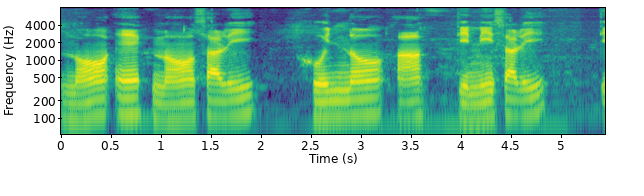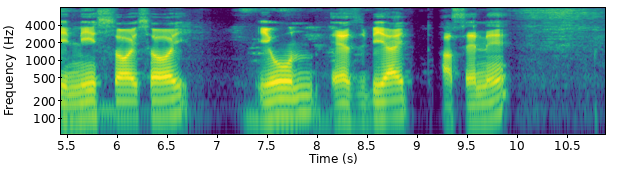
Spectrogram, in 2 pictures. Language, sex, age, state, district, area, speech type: Assamese, male, 45-60, Assam, Golaghat, rural, read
